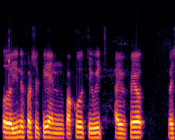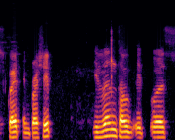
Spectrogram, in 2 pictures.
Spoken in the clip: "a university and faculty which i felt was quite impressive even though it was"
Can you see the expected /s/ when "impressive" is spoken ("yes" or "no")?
no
